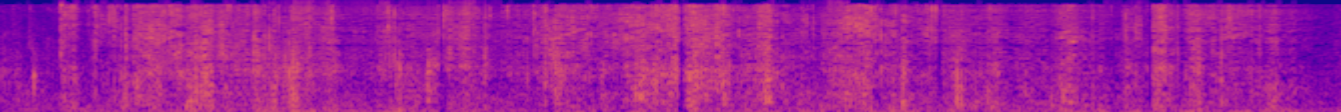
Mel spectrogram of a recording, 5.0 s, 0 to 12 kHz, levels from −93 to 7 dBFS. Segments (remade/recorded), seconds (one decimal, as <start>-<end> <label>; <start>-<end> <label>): 0.0-0.9 recorded; 0.9-2.0 remade; 2.0-3.5 recorded; 3.5-5.0 remade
